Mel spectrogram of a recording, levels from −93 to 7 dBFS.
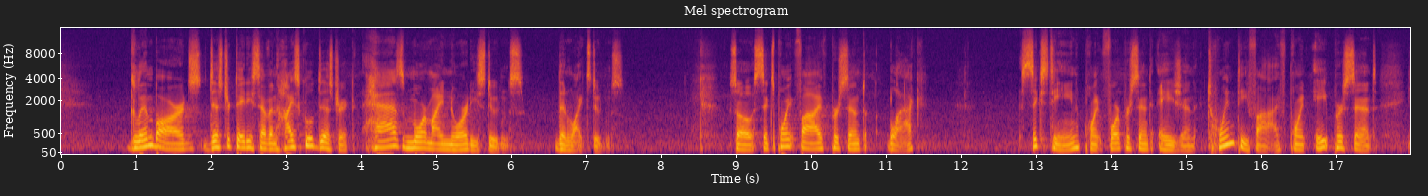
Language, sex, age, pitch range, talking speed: English, male, 50-69, 105-140 Hz, 65 wpm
